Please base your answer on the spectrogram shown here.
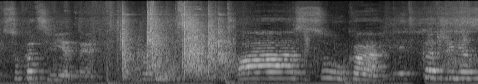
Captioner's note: another falling sound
